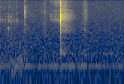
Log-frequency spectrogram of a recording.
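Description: Small clicks from metal tweezers handling a sticker on a planner page: one sharp click a little past a second in, with fainter ticks before and after it.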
